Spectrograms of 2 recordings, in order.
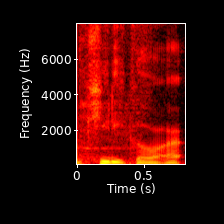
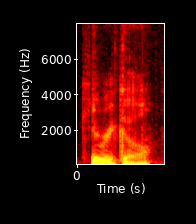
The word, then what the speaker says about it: Kiriko: But him, a lot of people just call her Kiriko. He called her Kiriko. So he's pronouncing the R in the name with the same kind of pronunciation that they would have in Japan, essentially.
